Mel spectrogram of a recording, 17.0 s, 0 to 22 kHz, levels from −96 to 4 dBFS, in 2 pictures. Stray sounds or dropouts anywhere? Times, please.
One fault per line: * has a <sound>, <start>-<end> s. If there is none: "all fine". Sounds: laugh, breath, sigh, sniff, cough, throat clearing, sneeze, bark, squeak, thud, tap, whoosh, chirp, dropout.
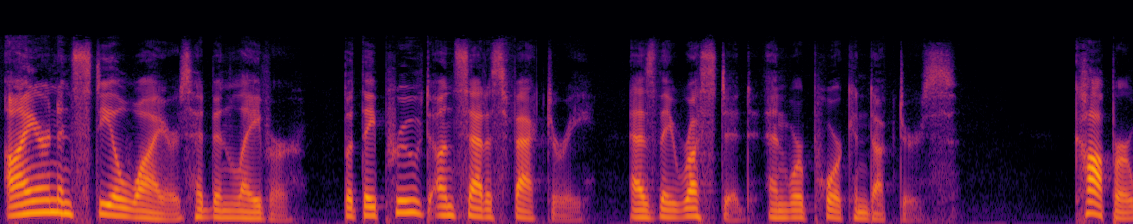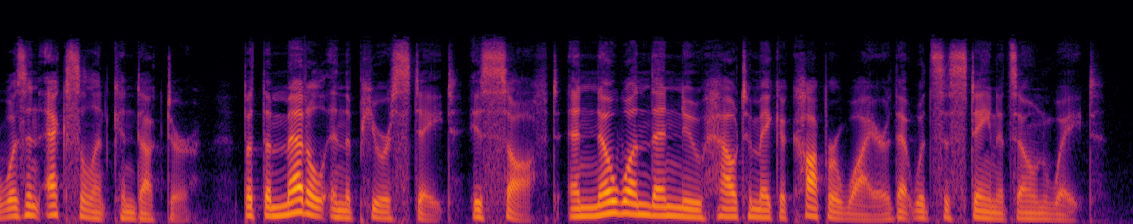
all fine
